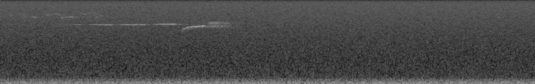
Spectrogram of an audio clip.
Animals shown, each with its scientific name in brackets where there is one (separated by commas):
Black-throated Green Warbler (Setophaga virens), Blackburnian Warbler (Setophaga fusca)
